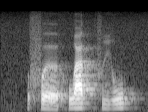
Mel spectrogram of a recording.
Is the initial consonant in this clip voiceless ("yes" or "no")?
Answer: yes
